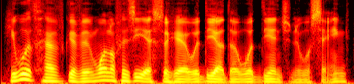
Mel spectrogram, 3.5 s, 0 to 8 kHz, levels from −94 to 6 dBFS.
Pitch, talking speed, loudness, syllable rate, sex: 100 Hz, 305 wpm, -18 LUFS, 6.7 syllables/s, male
